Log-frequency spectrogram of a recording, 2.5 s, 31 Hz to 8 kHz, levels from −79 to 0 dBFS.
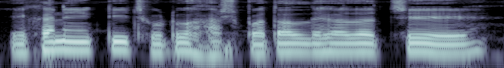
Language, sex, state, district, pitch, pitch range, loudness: Bengali, male, West Bengal, Alipurduar, 115 Hz, 110-125 Hz, -20 LUFS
